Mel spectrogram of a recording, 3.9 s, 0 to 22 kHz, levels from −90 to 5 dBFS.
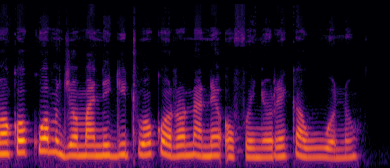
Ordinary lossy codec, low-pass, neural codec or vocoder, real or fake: Opus, 24 kbps; 19.8 kHz; none; real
